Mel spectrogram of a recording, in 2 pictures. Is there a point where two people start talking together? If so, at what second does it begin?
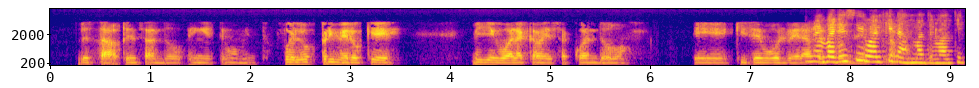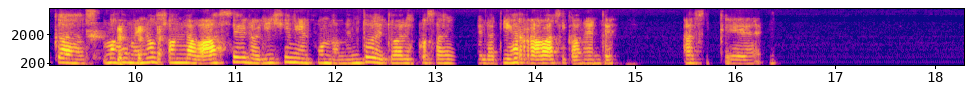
7.5 s

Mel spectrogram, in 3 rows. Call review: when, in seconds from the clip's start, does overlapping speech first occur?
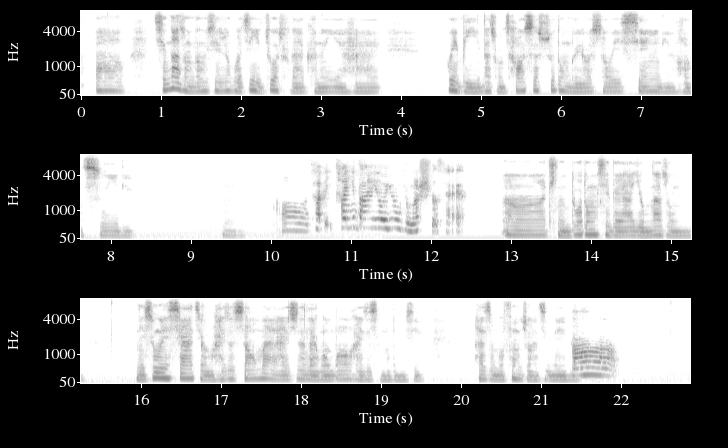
none

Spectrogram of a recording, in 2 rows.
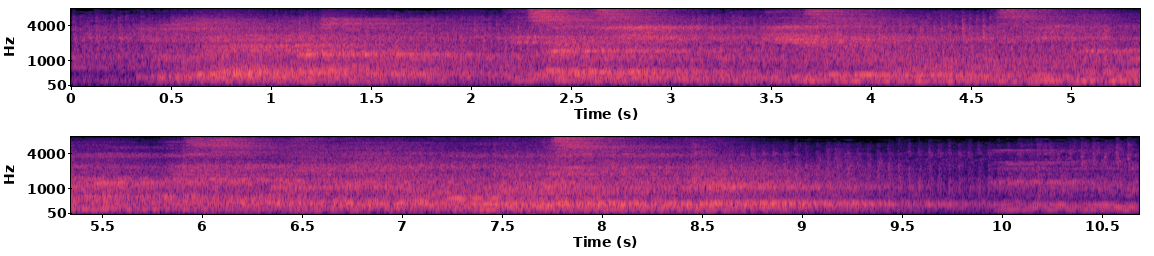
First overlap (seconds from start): none

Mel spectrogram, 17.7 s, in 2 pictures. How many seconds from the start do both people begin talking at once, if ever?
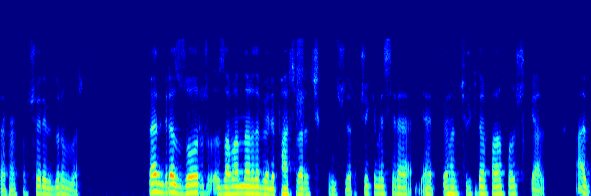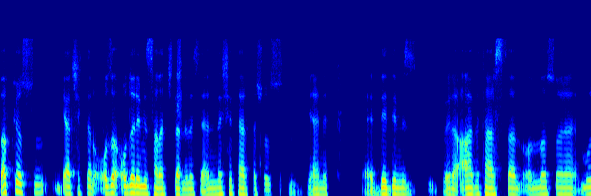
none

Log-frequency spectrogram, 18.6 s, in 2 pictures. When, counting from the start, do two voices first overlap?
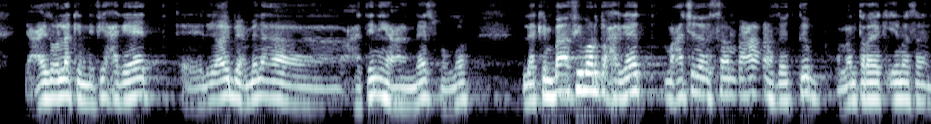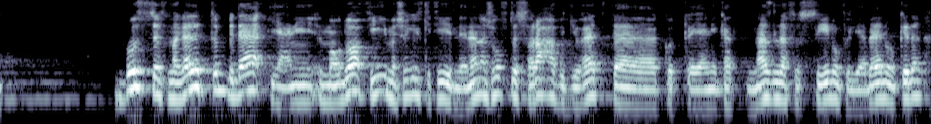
none

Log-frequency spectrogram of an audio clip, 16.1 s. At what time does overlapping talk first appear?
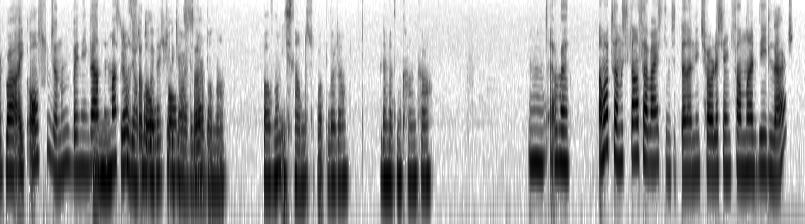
1.8 s

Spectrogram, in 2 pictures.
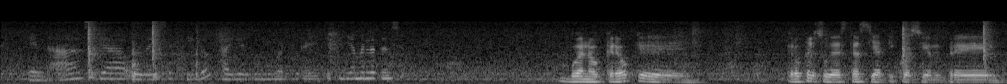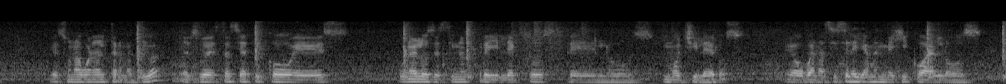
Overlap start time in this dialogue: none

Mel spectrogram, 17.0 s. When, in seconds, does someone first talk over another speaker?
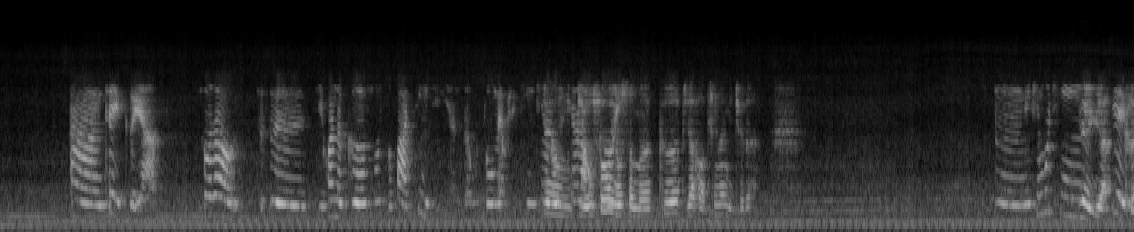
8.1 s

